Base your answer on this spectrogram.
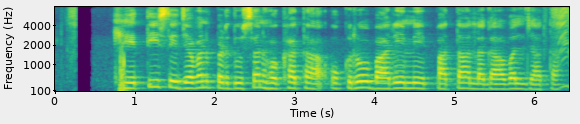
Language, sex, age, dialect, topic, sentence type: Bhojpuri, male, 18-24, Southern / Standard, agriculture, statement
